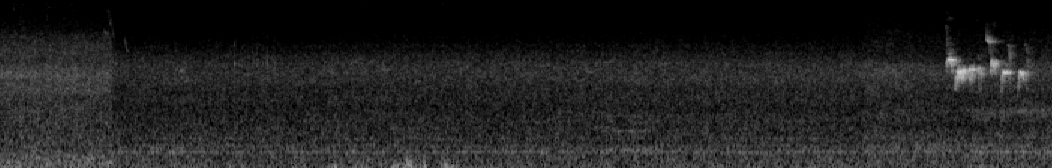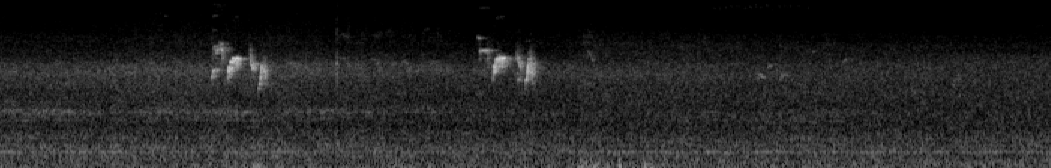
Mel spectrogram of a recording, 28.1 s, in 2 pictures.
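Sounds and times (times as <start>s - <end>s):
steady background hiss: 0.0s - 28.0s
songbird chirping: 12.6s - 21.3s.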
